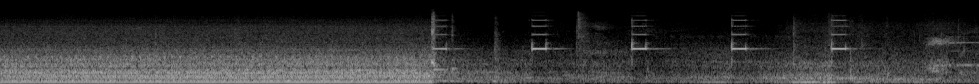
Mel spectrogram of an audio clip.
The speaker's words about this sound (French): il faut que nous le passions au micro-ondes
